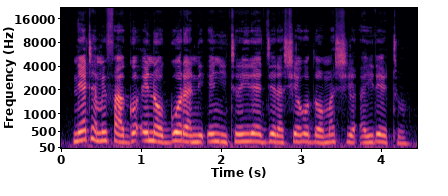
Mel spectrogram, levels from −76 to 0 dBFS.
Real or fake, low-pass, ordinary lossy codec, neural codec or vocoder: fake; none; none; vocoder, 44.1 kHz, 128 mel bands, Pupu-Vocoder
